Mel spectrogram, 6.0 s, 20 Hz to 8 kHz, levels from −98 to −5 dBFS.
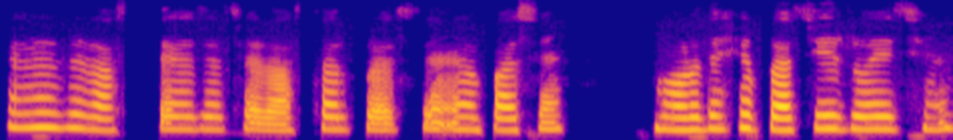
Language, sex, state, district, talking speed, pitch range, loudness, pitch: Bengali, female, West Bengal, Malda, 120 wpm, 250-280 Hz, -22 LUFS, 265 Hz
